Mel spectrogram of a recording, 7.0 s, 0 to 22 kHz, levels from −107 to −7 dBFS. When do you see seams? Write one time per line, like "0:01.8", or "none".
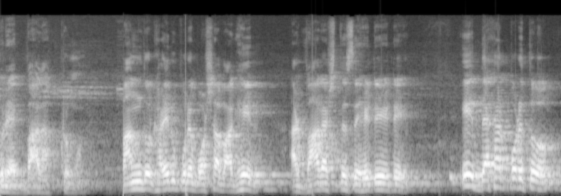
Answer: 0:01.5

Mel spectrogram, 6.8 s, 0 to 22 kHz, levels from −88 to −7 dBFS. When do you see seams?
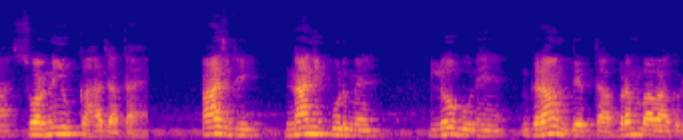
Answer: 0:01.5

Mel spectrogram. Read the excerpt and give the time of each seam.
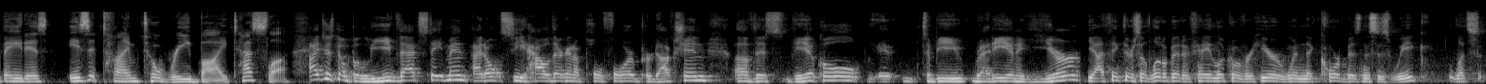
0:03.1
0:10.8

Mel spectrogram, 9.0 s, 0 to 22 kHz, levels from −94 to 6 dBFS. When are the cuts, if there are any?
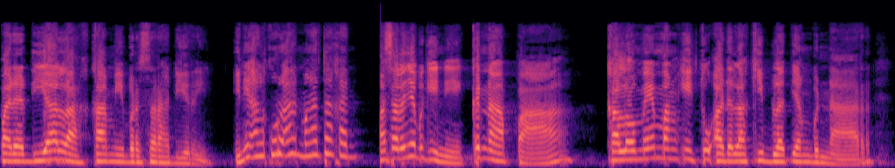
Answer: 0:03.8

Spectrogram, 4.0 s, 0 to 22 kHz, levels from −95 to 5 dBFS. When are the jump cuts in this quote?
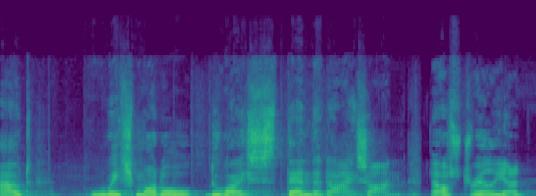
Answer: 0:03.1

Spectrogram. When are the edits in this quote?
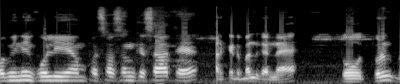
0:02.3

